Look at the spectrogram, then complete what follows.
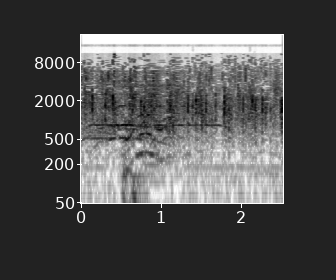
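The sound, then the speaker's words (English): An audience at a show claps steadily for a couple of seconds as those who attended the first show respond, a dense, crackling patter of many hands, with a few voices calling out early on. “So, judging by applause, how many people were here for the first show?”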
